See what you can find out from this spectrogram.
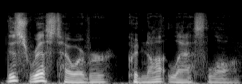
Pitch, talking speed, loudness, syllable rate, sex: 105 Hz, 175 wpm, -18 LUFS, 4.2 syllables/s, male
